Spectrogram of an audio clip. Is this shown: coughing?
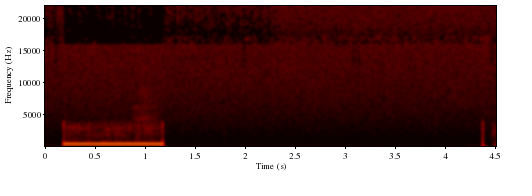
no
